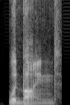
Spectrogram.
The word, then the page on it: woodbind: British English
